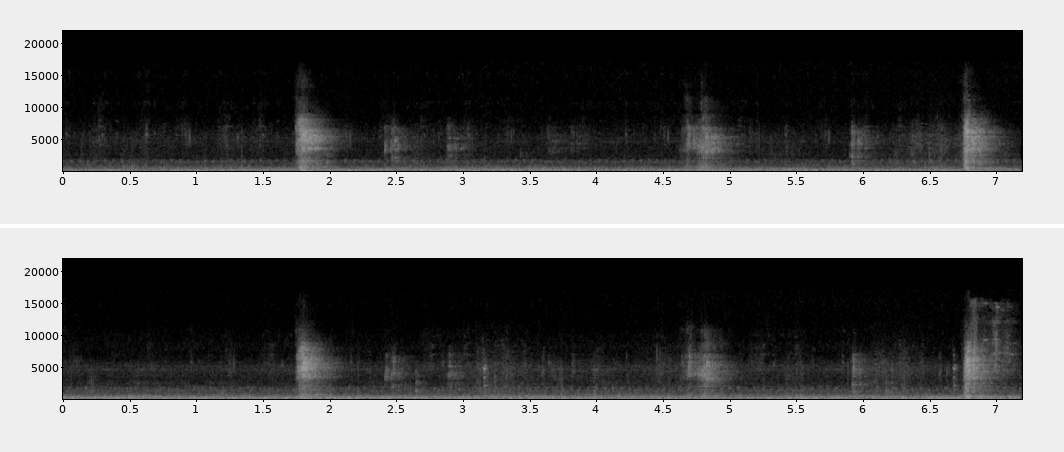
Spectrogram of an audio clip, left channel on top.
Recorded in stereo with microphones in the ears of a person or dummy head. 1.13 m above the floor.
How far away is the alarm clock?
No alarm clock in this recording.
